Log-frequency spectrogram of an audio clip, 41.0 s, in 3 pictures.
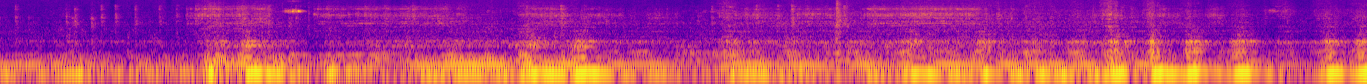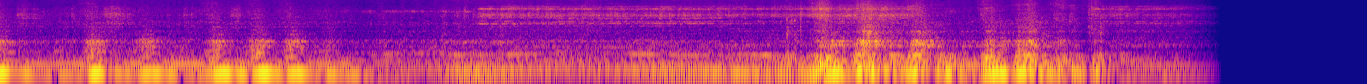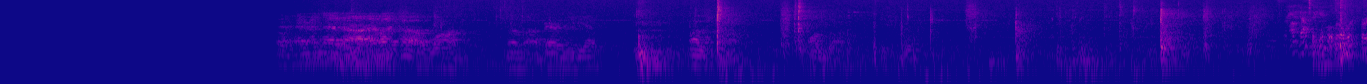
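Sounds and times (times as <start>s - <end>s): car engine idling: 0.0s - 25.7s.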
